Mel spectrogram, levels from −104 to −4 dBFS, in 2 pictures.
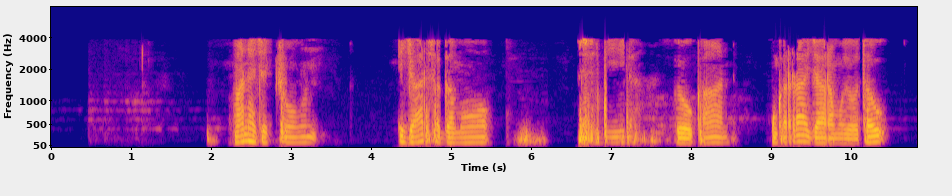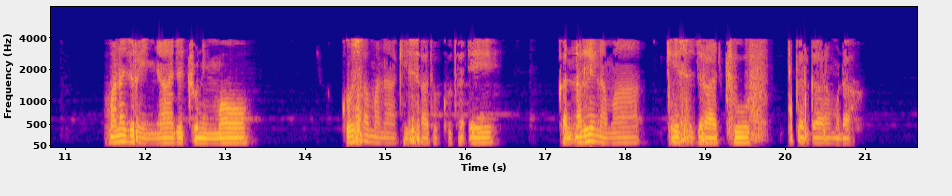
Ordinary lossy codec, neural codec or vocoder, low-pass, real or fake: AAC, 16 kbps; none; 7.2 kHz; real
